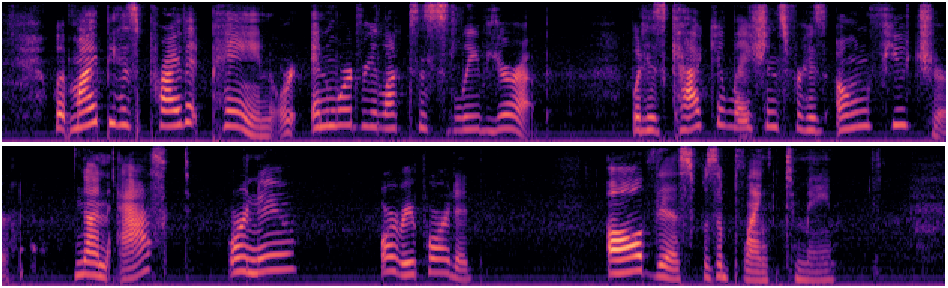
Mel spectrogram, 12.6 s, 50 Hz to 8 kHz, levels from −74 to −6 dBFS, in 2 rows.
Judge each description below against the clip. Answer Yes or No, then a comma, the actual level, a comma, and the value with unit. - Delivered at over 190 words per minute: No, average, 145 wpm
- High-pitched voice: Yes, very high, 255 Hz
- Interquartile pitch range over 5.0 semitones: Yes, wide, 5.4 semitones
